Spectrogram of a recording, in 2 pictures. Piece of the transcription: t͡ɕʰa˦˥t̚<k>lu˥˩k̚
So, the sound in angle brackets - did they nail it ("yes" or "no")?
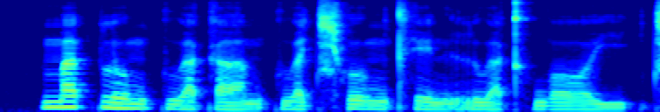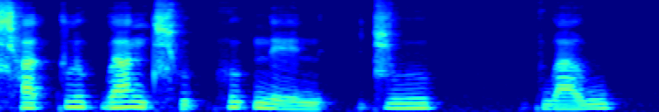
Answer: yes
